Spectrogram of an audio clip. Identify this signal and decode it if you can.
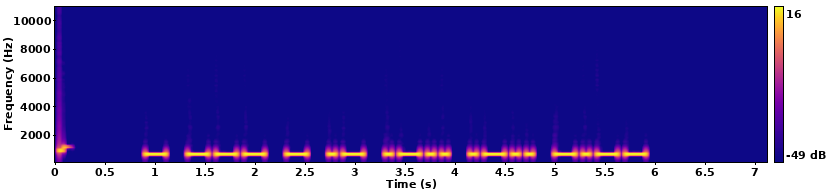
Morse code, heard as a keyed tone, about 17 wpm, 700 Hz. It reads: TOTALLY
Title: Sentences from Top 1600 Words - New Word Drill Alt - 17wpm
